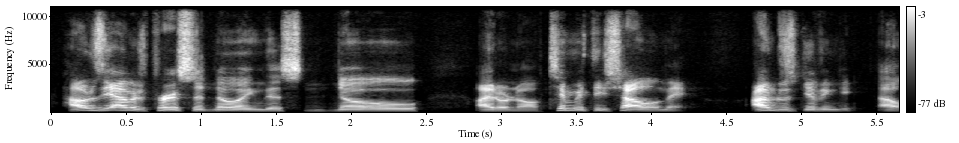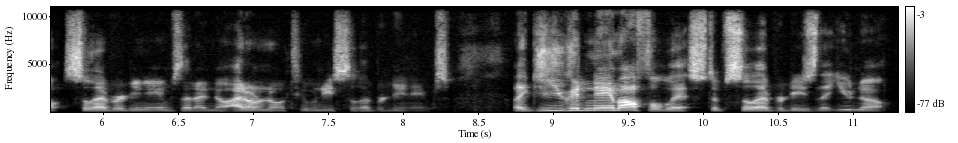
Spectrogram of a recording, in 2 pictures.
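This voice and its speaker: A man's voice: mid-range voice, quick pace, no echo. A man chatting casually on a livestream, rambling with many fillers and answering viewer comments. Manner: rambling, lots of fillers and restarts. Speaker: fashion designer streamer.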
